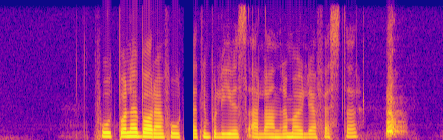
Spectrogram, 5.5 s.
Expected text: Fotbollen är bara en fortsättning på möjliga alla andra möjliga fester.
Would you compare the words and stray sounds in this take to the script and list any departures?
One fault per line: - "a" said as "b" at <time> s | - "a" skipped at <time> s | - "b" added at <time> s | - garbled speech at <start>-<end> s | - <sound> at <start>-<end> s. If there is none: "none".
- dropout at 2.3-2.4 s
- "möjliga" said as "livets" at 2.7 s
- bark at 4.8-5.1 s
